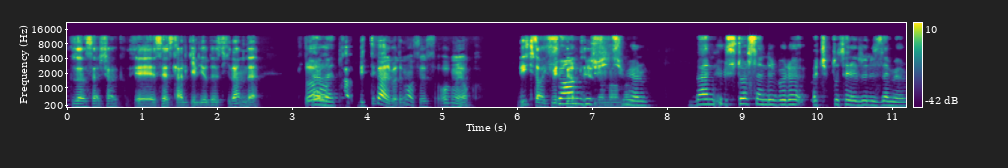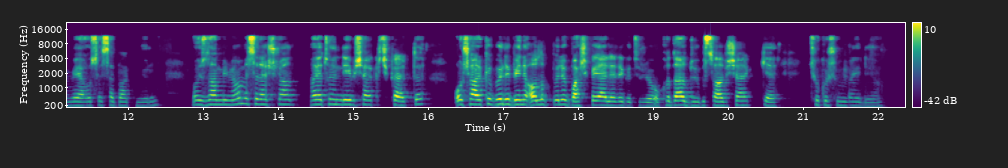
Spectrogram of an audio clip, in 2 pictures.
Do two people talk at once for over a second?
Yes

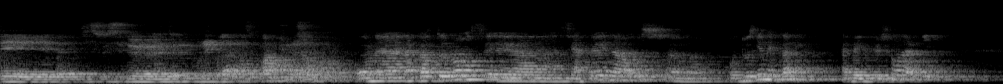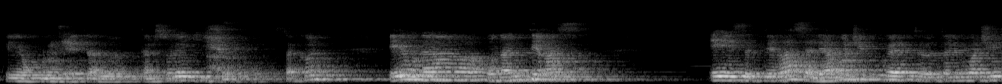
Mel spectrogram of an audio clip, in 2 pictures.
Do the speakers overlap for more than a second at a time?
No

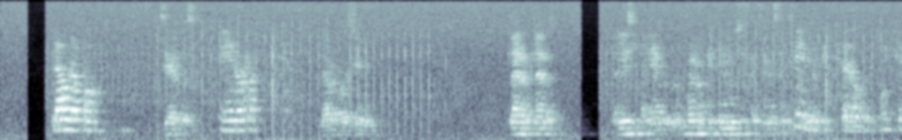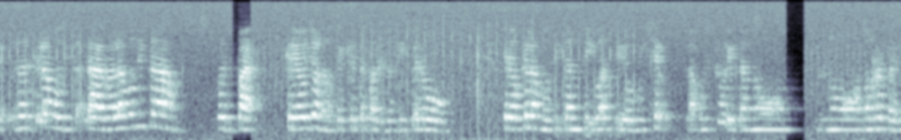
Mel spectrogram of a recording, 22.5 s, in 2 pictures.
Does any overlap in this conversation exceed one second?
No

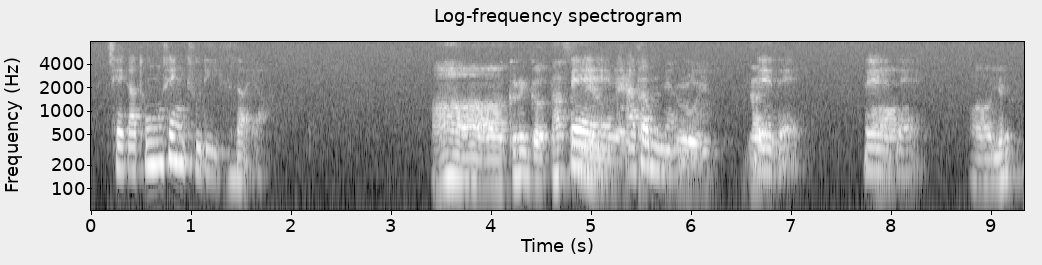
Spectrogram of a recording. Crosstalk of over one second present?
Yes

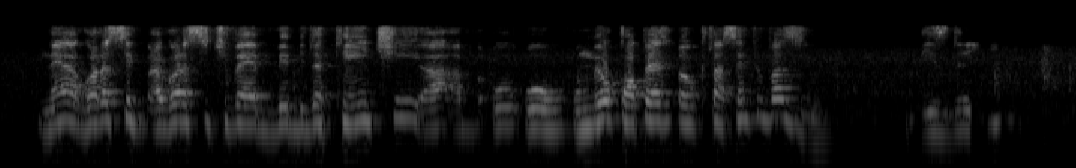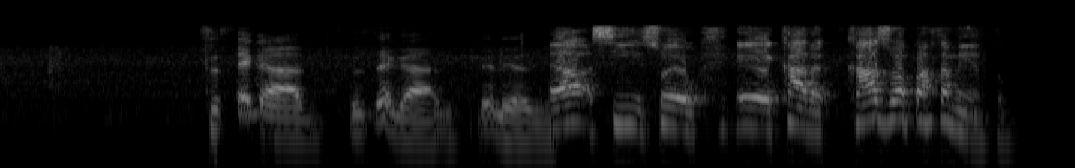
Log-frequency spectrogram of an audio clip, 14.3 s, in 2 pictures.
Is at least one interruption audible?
No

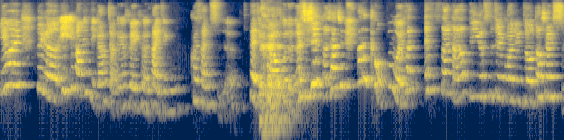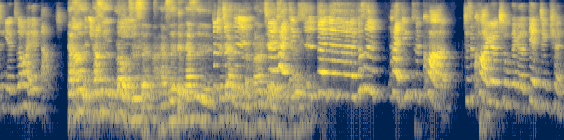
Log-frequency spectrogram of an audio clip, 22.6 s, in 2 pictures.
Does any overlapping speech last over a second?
Yes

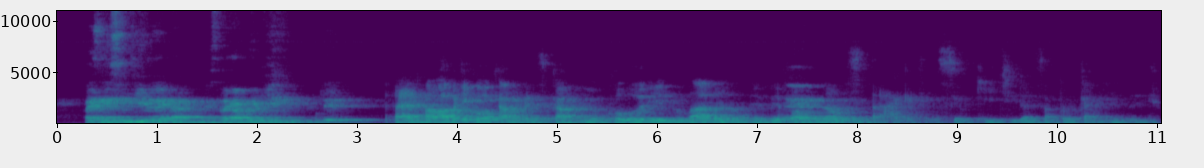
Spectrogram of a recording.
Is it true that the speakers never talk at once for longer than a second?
Yes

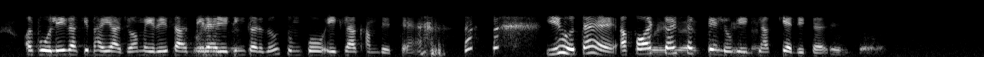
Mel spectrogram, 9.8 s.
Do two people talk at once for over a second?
Yes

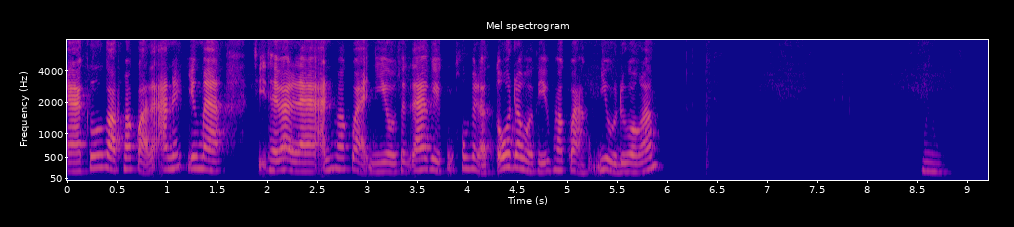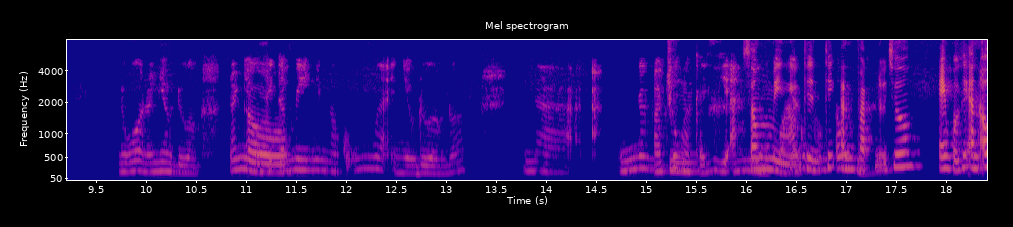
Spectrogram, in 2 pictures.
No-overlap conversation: No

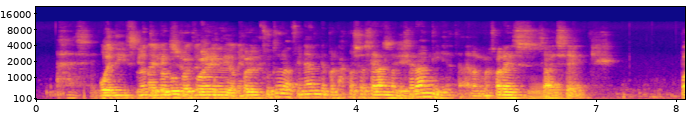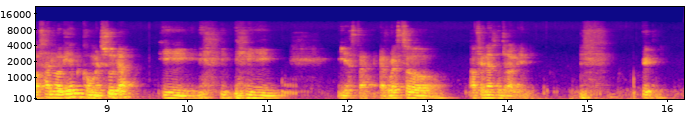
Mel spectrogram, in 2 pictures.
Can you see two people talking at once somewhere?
Yes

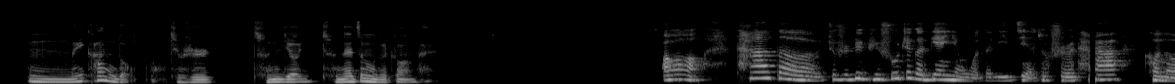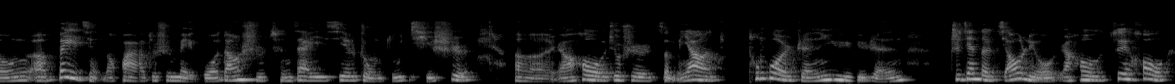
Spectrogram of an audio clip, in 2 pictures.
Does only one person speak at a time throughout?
Yes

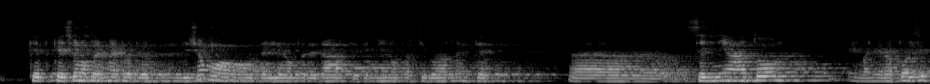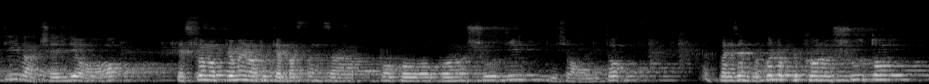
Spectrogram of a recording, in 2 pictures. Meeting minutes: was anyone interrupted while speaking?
No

